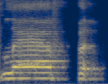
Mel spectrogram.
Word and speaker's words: laugh: تعال بقى ناخد كلمة laugh يعني يضحك بصوت عالي. الجي اتش هنا بتتنطق اف.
